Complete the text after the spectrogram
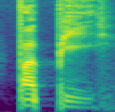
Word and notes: papi: Apatani

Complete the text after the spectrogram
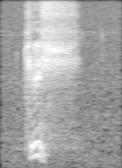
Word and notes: tys: Xyzyl

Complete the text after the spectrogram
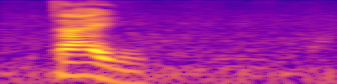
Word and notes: taiN: Aneityum

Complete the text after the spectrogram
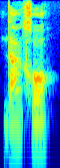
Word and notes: dañxo: apatani

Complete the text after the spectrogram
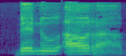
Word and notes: benuaura: Raga

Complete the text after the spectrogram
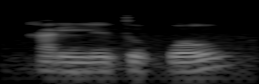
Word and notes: kalilitupou: Aneityum

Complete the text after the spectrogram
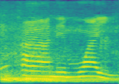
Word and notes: hanemuai: Serewen

